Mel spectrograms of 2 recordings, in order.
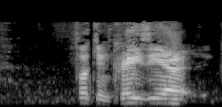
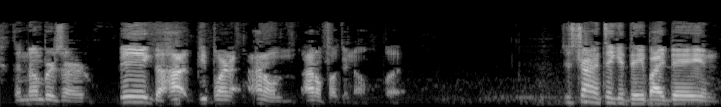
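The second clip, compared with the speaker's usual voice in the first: ordinary talk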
